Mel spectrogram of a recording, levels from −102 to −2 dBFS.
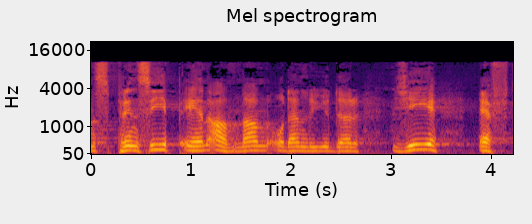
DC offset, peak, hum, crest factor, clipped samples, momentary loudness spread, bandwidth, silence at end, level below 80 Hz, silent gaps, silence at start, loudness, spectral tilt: under 0.1%; -6 dBFS; none; 16 dB; under 0.1%; 8 LU; 11 kHz; 0.05 s; -54 dBFS; none; 0 s; -23 LUFS; -5 dB/octave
